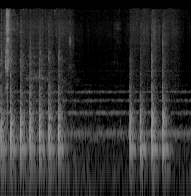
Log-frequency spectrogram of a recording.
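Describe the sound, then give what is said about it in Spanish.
Knocking on a door: a quick series of about six firm raps, a pause with a faint lingering hum, then four more knocks, fairly loud with no voices. “Oye que termina la canción, ya no vuelven a poner eh, play y toca.”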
